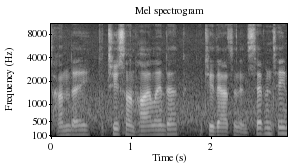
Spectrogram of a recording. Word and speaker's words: Hyundai: but it's completely wrong apparently it's meant to rhyme with sunday so it's hyundai the tucson highlander the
